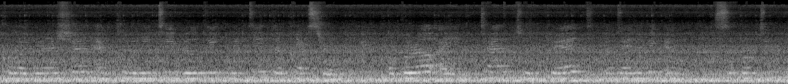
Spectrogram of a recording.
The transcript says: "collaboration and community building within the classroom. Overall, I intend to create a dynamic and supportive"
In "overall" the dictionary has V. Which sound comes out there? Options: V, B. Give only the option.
B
